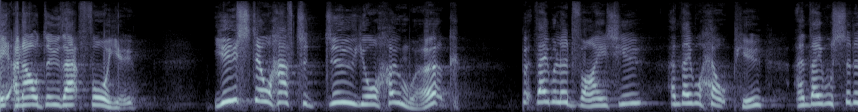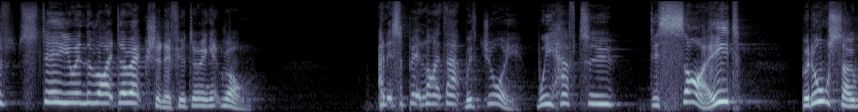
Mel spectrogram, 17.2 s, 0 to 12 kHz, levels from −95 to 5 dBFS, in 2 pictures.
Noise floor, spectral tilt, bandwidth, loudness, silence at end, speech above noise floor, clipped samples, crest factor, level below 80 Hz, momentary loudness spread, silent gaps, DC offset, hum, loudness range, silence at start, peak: -83 dBFS; -4.5 dB/octave; 11.5 kHz; -27 LUFS; 0 s; 56 dB; under 0.1%; 18 dB; -76 dBFS; 12 LU; none; under 0.1%; none; 7 LU; 0 s; -10 dBFS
